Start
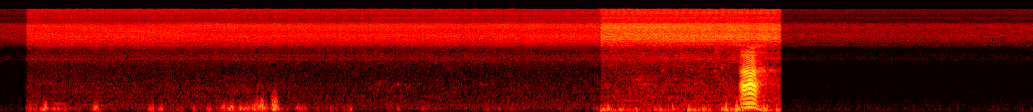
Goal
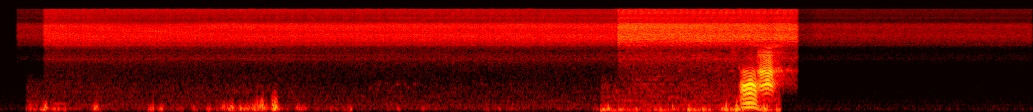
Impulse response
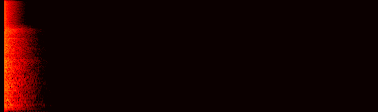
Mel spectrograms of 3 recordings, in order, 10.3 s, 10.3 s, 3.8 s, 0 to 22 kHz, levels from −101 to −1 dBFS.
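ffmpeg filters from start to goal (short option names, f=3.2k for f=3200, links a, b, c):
-filter_complex "[0:a]acrossover=split=1100[a][b];[b]adelay=170[c];[a][c]amix=inputs=2:normalize=0,adynamicequalizer=threshold=0.00355:dfrequency=2900:dqfactor=0.7:tfrequency=2900:tqfactor=0.7:attack=5:release=100:ratio=0.375:range=2:mode=cutabove:tftype=highshelf"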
